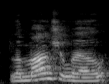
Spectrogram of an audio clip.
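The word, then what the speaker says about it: Lemonjello: is spelled orange jello, but they pronounced it lamangelo and orangelo.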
